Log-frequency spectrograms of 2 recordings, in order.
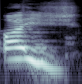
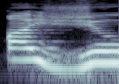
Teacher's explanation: یا مشدد ہے، تو یا کو ہم نے سختی سے پڑھنا ہے۔ یہاں پر بھی اس ورڈ میں یہی ہماری مسٹیک ہوتی ہے کہ ہم یا کو لین بنا کر پڑھ دیتے ہیں، دونوں یا کو، دونوں یا مشدد ہیں، اس کو سختی سے پڑھیے گا۔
